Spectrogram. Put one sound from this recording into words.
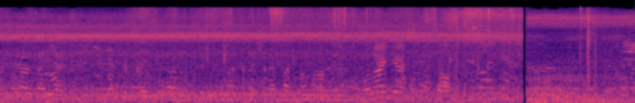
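Several men talk at once outdoors, close by.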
